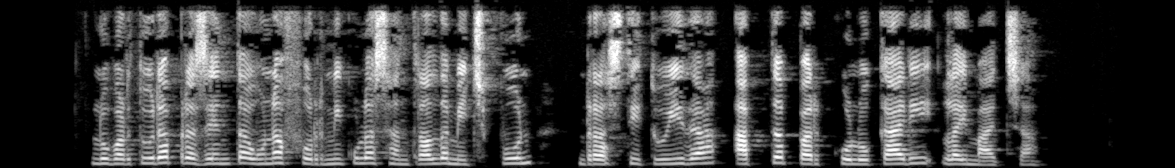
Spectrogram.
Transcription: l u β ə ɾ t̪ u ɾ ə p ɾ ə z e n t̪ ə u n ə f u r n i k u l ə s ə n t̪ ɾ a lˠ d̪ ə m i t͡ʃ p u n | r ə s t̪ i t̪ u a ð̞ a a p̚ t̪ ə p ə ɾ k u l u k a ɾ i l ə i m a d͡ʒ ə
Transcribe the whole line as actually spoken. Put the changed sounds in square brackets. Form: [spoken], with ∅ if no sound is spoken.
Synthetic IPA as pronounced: l u β ə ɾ t̪ u ɾ ə p ɾ ə z e n t̪ ə u n ə f u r n i k u l ə s ə n t̪ ɾ a lˠ d̪ ə m i t͡ʃ p u n | r ə s t̪ i t̪ u [i] ð̞ [ə] a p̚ t̪ ə p ə ɾ k u l u k a ɾ i l ə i m a d͡ʒ ə

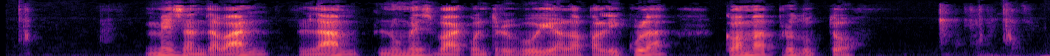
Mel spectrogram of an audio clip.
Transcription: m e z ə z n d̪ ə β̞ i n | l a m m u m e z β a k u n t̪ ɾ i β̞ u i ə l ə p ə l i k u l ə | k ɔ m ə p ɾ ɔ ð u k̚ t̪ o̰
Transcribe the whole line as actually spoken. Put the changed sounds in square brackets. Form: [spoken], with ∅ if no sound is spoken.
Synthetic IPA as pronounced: m e z ə [∅] n d̪ ə β̞ [a] n | l a m [n] u m e z β a k u n t̪ ɾ i β̞ u i ə l ə p ə l i k u l ə | k ɔ m ə p ɾ [u] ð u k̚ t̪ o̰

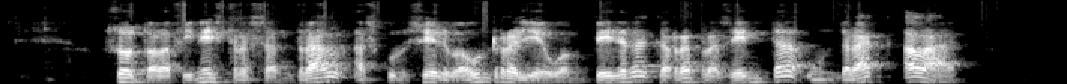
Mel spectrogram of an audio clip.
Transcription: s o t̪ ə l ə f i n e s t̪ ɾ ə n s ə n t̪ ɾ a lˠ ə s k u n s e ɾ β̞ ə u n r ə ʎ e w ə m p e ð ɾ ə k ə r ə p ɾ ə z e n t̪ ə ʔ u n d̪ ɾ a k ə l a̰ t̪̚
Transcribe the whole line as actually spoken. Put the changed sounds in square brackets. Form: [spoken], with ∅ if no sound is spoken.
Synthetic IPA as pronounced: s o t̪ ə l ə f i n e s t̪ ɾ ə [∅] s ə n t̪ ɾ a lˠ ə s k u n s e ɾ β̞ ə u n r ə ʎ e w ə m p e ð ɾ ə k ə r ə p ɾ ə z e n t̪ ə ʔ u n d̪ ɾ a k ə l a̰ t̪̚

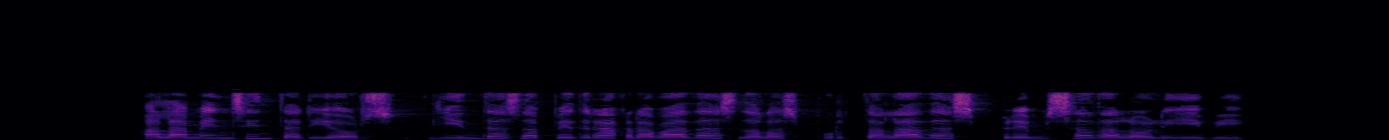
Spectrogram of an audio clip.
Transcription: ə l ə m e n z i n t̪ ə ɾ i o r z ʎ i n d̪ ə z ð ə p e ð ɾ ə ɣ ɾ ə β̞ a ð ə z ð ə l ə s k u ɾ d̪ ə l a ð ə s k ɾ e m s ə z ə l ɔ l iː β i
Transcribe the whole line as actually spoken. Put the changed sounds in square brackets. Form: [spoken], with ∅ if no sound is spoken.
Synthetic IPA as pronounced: ə l ə m e n z i n t̪ ə ɾ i o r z ʎ i n d̪ ə z ð ə p e ð ɾ ə ɣ ɾ ə β̞ a ð ə z ð ə l ə s [p] u ɾ [t̪] ə l a ð ə s [p] ɾ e m s ə [ð] ə l ɔ l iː β i

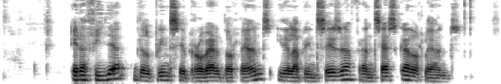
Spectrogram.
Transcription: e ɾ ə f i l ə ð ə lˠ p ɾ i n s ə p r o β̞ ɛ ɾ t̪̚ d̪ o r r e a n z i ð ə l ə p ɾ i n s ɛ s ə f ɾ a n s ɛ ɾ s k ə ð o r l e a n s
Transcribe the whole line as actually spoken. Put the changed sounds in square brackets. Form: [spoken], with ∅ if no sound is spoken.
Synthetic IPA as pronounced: e ɾ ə f i [ʎ] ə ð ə lˠ p ɾ i n s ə p r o β̞ ɛ ɾ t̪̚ d̪ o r [l] e a n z i ð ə l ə p ɾ i n s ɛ [z] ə f ɾ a n s ɛ [∅] s k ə ð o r l e a n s

